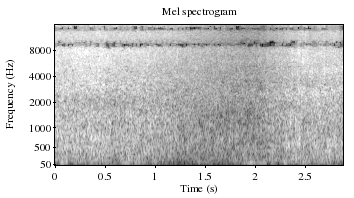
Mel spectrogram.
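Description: Ocean surf washing steadily onto the shore, a broad continuous roar of breaking water with gusts of wind buffeting the microphone, loud and close throughout with no voices.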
